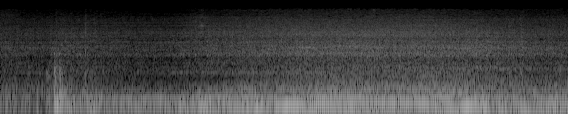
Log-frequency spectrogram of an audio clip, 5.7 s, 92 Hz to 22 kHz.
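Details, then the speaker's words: 2014 BMW X4 stuck and won't move, on lift in Drive with traction control off: engine revs and labours with low rumble but wheels don't turn, sounding like dragging. "And it sounds like it's dragging."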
